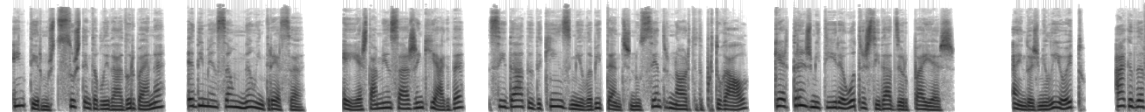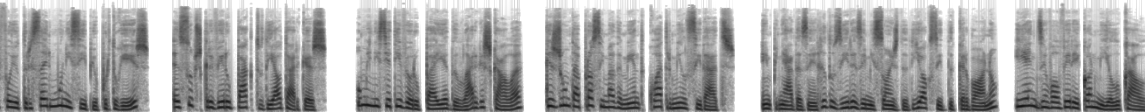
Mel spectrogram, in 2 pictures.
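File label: Portuguese, female, Documentary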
